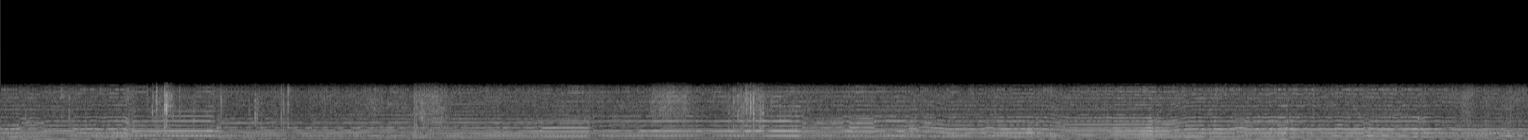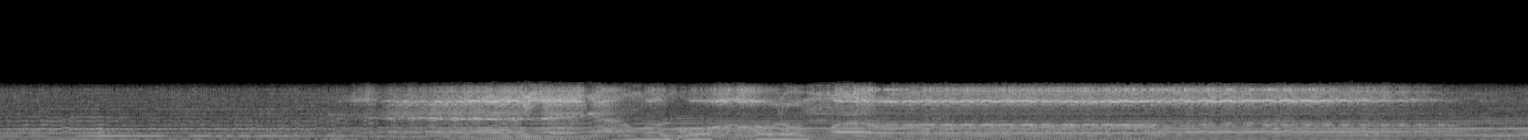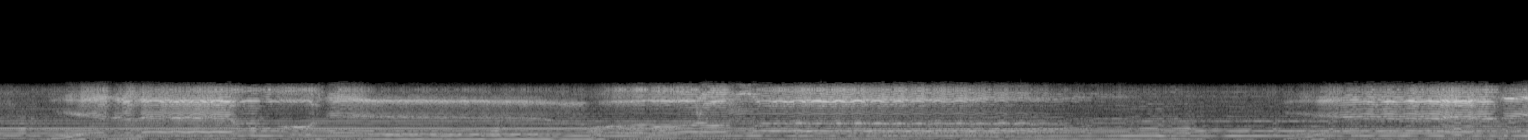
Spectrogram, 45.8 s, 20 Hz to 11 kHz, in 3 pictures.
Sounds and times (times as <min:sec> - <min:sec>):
Music: 0:00.0 - 0:45.8
Male singing: 0:18.6 - 0:30.2, 0:31.0 - 0:41.6, 0:43.4 - 0:45.8.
